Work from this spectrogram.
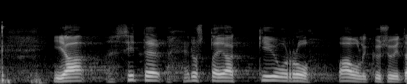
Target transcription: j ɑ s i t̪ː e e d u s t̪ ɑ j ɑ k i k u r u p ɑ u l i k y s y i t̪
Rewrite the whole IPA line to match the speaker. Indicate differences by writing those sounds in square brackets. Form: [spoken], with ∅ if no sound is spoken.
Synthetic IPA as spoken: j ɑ s i t̪ː e e d u s t̪ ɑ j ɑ k i [∅] u r u p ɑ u l i k y s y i t̪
